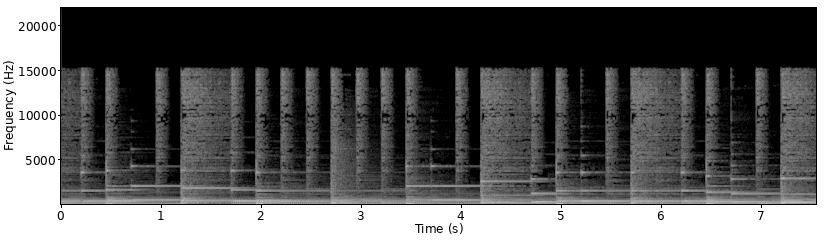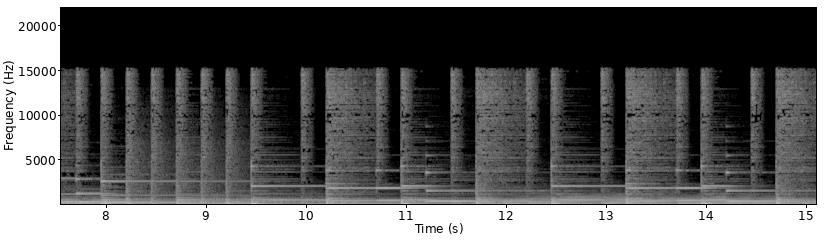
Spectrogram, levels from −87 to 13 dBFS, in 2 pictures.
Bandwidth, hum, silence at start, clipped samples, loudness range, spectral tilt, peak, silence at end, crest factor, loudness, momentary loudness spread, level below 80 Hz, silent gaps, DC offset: 15.5 kHz; none; 0 s; under 0.1%; 2 LU; -5 dB/octave; -2 dBFS; 0 s; 18 dB; -22 LUFS; 6 LU; -28 dBFS; none; under 0.1%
